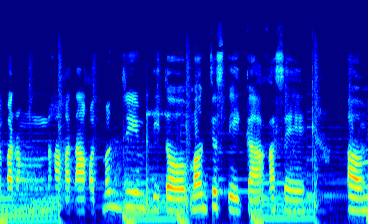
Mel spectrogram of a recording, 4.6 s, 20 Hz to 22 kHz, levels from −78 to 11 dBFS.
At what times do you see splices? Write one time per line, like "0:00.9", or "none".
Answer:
0:01.9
